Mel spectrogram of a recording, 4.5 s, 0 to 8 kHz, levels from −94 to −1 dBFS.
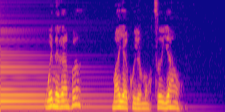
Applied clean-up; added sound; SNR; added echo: none; Acoustic guitar; 11 dB; none.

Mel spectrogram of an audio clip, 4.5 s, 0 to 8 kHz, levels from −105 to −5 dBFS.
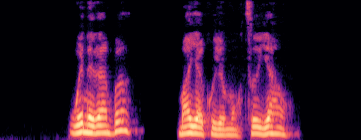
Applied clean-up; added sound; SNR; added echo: neural mask model Resemble Enhance denoiser.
